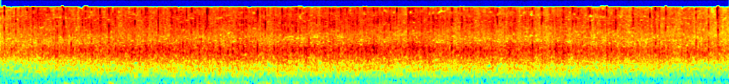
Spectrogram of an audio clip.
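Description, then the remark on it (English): A church audience applauds steadily for several seconds, a dense, even wash of many hands clapping together, sustained at full loudness from start to finish with no voices standing out. “You go ahead and clap.”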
